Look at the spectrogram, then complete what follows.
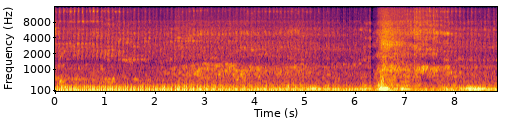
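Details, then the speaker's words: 1985 Honda Magna V30 V4, first start after carburetor rebuild and tank repair: fast dense clatter over rough lumpy idle, flaring with a throttle blip, sounds about to explode up close; heavy valve train chatter suspected. "It's valve chatter, but like valve chatter and then some."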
